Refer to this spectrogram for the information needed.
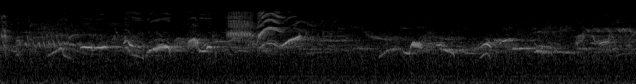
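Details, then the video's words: Guisborough dawn chorus with many birds, repeated short upward whistles and chirps from several singers, a brief dense flurry of sharp notes just past the first third. "Dawn Chorus"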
